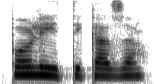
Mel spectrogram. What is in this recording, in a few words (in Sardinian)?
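"polìticas", female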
